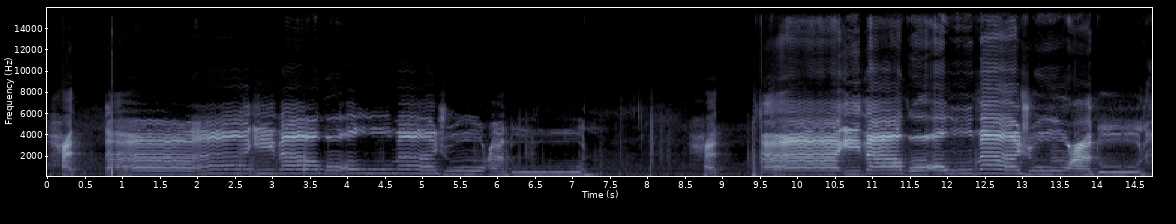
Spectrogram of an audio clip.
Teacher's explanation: حتیٰ پہ مد منفصل ہے، 4 الف مد ہے، 4 الف کے برابر ہم نے اس کو کھینچ کر پڑھنا ہے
